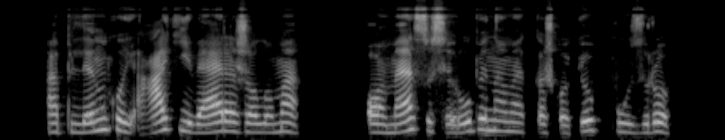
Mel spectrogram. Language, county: Lithuanian, Telšiai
